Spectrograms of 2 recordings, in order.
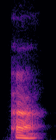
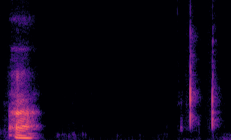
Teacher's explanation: the articulation point for Hamzah is the deepest part of the throat. As we explained before, that we have three parts of the halq, the throat, and this is from the deepest part, that is closest to the chest.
